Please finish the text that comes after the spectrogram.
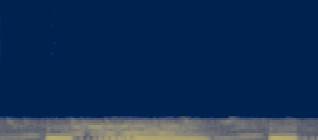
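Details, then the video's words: Lure cooing of a local Barbary dove, used to coax other doves into singing: a brief clipped note, a long wavering coo that settles and slowly falls, then another short note. "pancingan burung puter gacor, melatih burung puter lokal agar cepat gacor"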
